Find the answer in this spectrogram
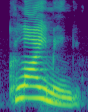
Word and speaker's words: climbing: climbing climbing ما قولش climbing climbing البي أصلا silent. climbing.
